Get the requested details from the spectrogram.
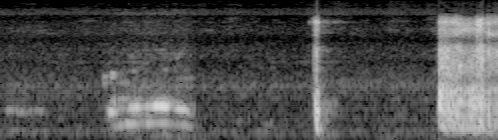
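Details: Adult woman coughing during an online ruqyah session, reportedly coughing all day from morning to morning: a voiced throaty sound, then a short sharp cough and a longer harsh cough burst in a quiet room.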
